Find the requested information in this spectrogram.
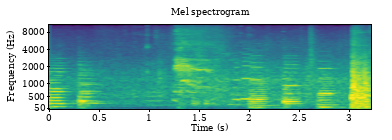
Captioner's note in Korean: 웃음소리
